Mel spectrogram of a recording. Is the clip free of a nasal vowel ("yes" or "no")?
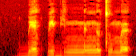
yes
